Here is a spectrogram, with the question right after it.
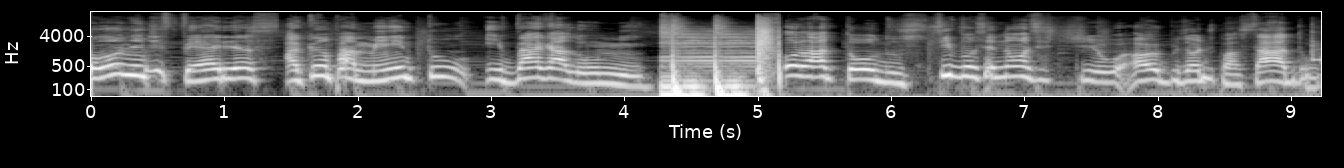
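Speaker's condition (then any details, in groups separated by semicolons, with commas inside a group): Cerebral palsy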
